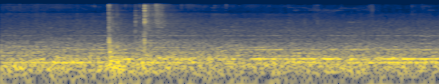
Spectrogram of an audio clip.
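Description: Metro train standing at a station platform with its doors open, its steady running noise in the background. A few sharp knocks come about one and a half to two seconds in, and a steady low hum sets in from about three seconds.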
